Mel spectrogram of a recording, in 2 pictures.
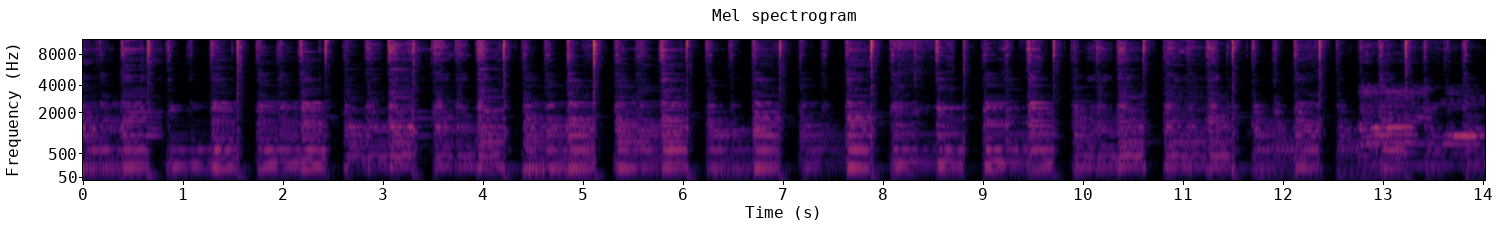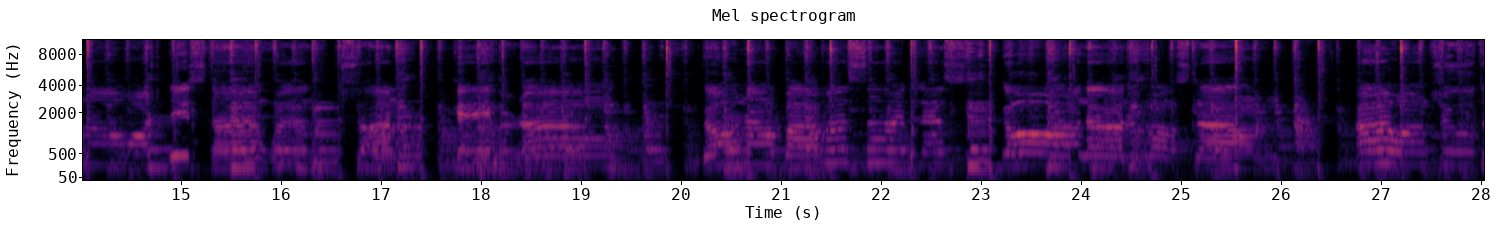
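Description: Acoustic guitar strummed in steady rhythmic chords. From about halfway a voice sings along over the strumming.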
